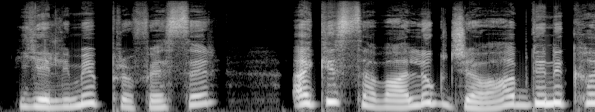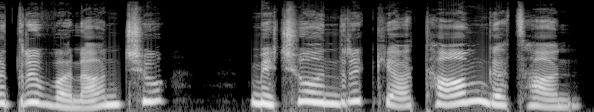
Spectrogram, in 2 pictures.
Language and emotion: Kashmiri, fearful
